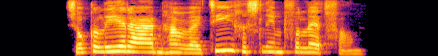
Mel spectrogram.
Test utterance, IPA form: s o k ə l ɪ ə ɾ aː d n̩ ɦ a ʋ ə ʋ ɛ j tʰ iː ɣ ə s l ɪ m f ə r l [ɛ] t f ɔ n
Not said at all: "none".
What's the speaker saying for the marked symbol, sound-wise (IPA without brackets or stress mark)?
ɛ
